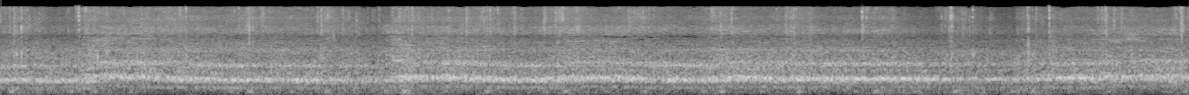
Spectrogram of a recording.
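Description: Fans clap their hands close by.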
